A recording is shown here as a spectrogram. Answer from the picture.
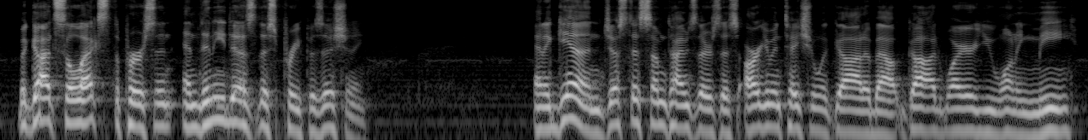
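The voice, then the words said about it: Slightly raspy voice. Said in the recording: “A little raspy,”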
